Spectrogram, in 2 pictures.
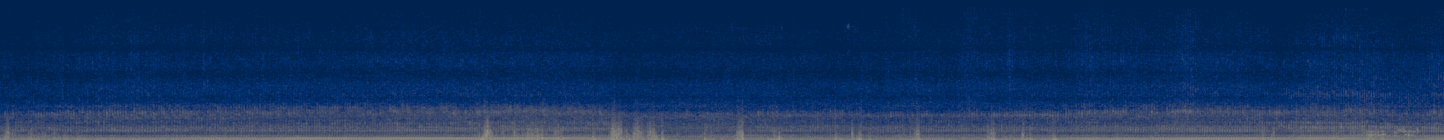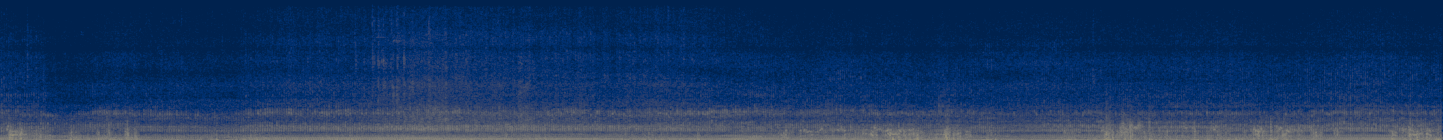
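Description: A vehicle engine running steadily on a rough gravel road, with scattered knocks and rattles from the bumpy ride.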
